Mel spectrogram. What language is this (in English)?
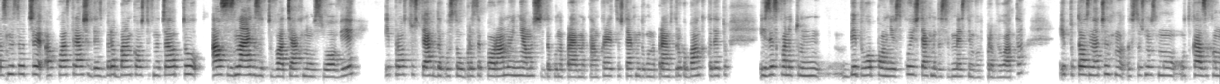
Bulgarian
